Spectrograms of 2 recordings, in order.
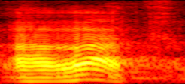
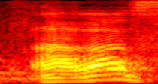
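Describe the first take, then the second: First: The word ends with a t sound. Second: The word ends with an s sound. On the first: It means the world was created. The speaker calls it right. "like like the American T H. Ta" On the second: It means the world was destroyed. The speaker calls it wrong. "He doesn't say haras"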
